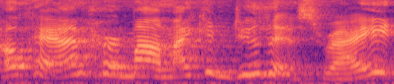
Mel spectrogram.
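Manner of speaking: plain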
